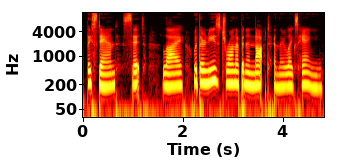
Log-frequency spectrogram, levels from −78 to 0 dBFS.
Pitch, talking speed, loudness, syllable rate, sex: 195 Hz, 200 wpm, -18 LUFS, 4.2 syllables/s, female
